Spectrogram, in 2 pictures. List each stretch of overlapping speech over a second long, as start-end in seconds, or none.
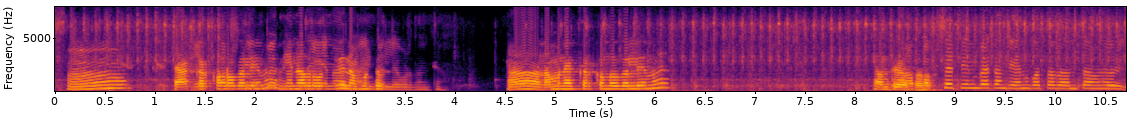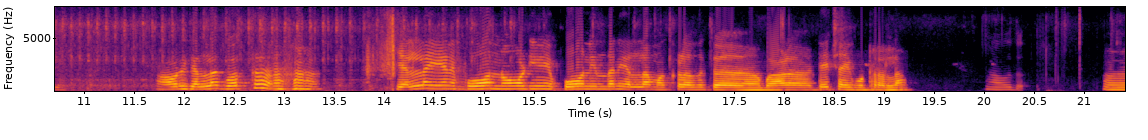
1.6-3.5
